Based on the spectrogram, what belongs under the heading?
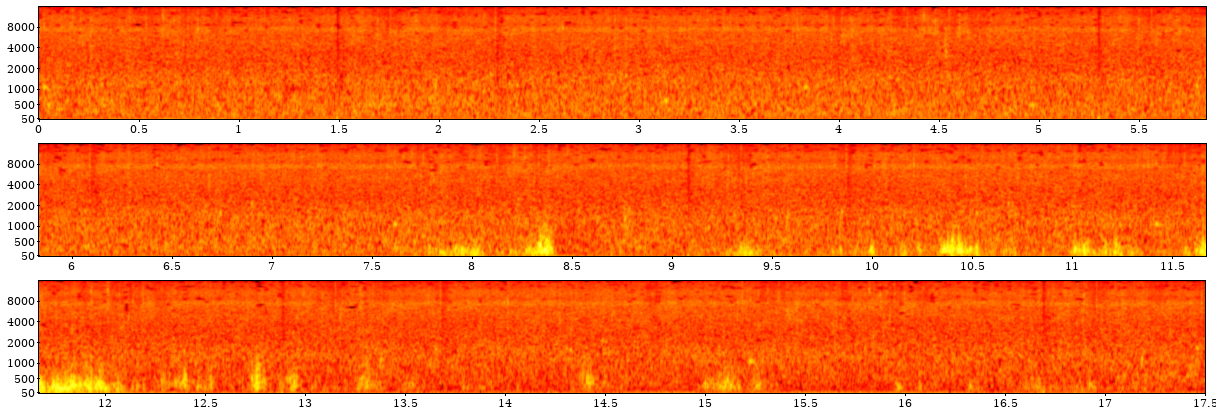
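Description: Steady summer rain falling on a vegetable garden bed and its leaves, an even hiss. A cluster of louder low thuds comes between about eight and twelve seconds in.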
